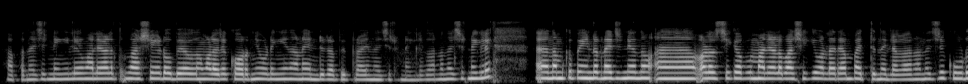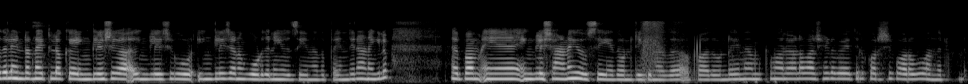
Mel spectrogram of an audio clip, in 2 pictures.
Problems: low volume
